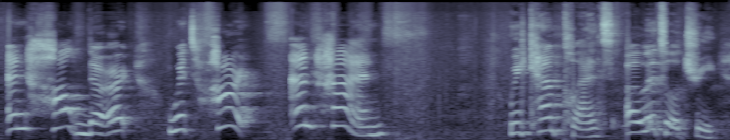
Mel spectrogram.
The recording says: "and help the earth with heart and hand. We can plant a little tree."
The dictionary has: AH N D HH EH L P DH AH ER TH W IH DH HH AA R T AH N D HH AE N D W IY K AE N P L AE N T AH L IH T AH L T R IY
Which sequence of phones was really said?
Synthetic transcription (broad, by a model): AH N HH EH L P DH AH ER T W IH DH HH AA R T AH N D HH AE N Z W IY K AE N P L AE N T AH L IH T L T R IY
